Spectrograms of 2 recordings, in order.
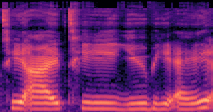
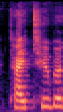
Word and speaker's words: Tituba: this lady's name but it's t tube t tuba um it's spelt t-i-t-u-b-a i don't mean any disrespect so i would say it's tituba maybe an enslaved woman owned by paris's father tituba confessed to being a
